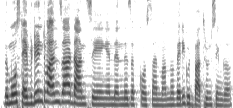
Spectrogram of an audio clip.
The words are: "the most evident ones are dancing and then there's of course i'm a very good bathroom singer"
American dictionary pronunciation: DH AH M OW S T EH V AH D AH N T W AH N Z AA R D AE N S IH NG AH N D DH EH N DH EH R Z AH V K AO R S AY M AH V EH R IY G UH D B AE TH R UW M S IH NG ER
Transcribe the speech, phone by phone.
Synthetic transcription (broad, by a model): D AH M OW S T EH V AH D AH N T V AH N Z AA R D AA N S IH NG AH N D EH N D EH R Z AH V K AO R S AY M AH V EH R IY G UH D B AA T R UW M S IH NG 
